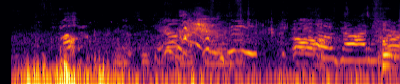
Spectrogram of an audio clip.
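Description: Several young people and adults talking and calling out over one another in the middle of a game, with a low rumble of wind on the microphone.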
